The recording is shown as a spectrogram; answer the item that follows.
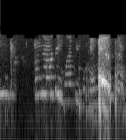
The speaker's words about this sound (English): I mean, he just coughed in the mic.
